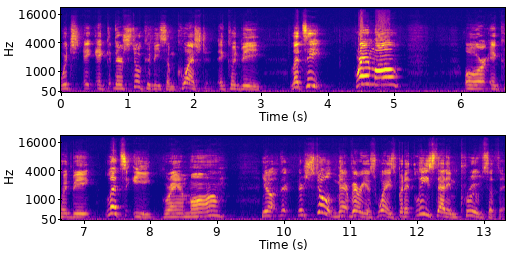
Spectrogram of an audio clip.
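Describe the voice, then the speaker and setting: A man speaks in a raised, projected voice with a bright, sharp tone, a high pitch and lively intonation at a fairly slow pace. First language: not English. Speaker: chemistry teacher. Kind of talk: lecture.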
